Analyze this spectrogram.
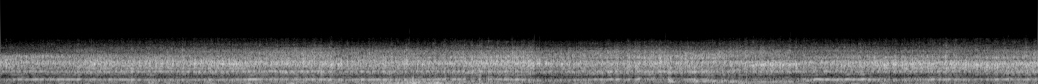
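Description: Water churns with a dull, muffled rush underwater.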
